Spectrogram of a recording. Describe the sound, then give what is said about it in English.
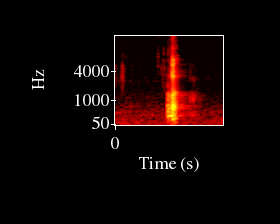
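A single loud, gulping swallow from a person: one short throaty event in otherwise near silence. “Do you swallow loudly every time?”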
